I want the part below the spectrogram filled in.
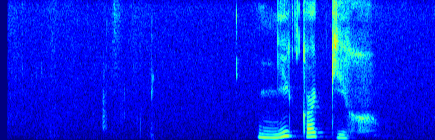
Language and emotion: Russian, neutral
